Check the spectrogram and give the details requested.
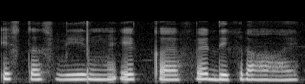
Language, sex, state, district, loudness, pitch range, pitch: Hindi, female, Uttar Pradesh, Lucknow, -15 LUFS, 220-235 Hz, 230 Hz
